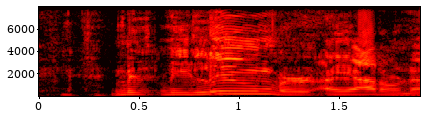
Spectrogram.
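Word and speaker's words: MLEM: We pronounce it MLEW, Space Agency. I'm sure like, Miloom, or I don't know.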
